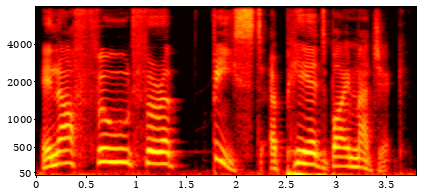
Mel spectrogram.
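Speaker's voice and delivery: plain reading voice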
